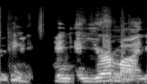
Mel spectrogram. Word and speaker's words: Penix: It's Penix. Penix. Call from Bro, you just wanted to be Rebel. Penix. It's Penix. It's Penix, bro. Bro, it is Penix, bro. Okay? No, it's not, bro. Bro, it's Penix.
